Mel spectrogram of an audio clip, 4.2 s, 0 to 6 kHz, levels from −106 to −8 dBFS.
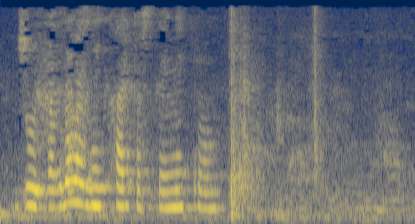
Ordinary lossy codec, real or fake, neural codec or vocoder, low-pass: MP3, 24 kbps; fake; codec, 16 kHz in and 24 kHz out, 2.2 kbps, FireRedTTS-2 codec; 5.4 kHz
